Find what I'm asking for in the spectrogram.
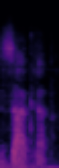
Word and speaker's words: Zagreb: Branka 123 sagt, Zagreb spricht man aus wie Zagreb.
